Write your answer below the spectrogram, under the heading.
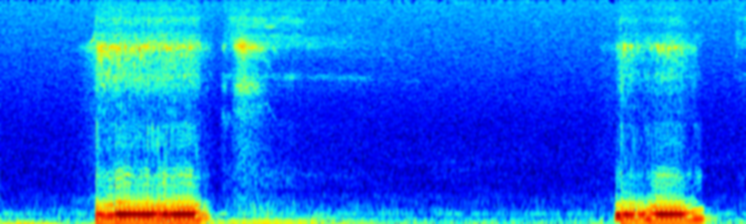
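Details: A dreaming French Bulldog snores in two deep, rasping bursts about five seconds apart, each roughly a second long, with quiet breathing between them in a calm indoor setting.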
